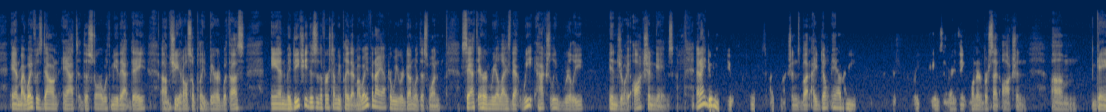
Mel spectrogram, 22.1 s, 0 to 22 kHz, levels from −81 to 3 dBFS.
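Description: From 14.23 to 15.86 s the talker's speech is suppressed in double talk, sinking by roughly 30 dB for most of that stretch. The likely cause is an echo canceller that, with both sides talking, treated the talker as loudspeaker echo and pulled the whole microphone signal down. A shallower dip of roughly 15 dB follows at 16.75 to 17.15 s. Unlike a dropout, the gaps track the overlap and the level comes back once it ends.

At 17.4 s the other side's voice leaks through for a brief scrap, sitting roughly 30 dB below the talker's level. This is likely residual loudspeaker sound the canceller failed to remove. It differs from suppression because something extra is added rather than taken away. A faint second voice appears instead of the talker dimming.

From 17.77 to 19.47 s the speech is suppressed in double talk again, dropping by roughly 30 dB, once more likely because the canceller ducked the talker during overlap.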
